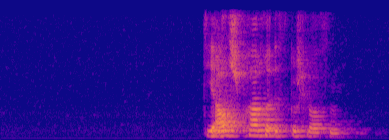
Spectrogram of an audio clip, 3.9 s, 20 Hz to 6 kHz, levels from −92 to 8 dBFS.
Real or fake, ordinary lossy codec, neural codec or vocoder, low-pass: real; AAC, 48 kbps; none; 5.4 kHz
